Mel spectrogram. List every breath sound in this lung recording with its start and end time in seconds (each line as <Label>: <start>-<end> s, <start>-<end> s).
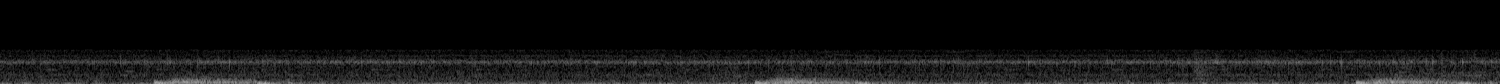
Inhalation: 1.50-2.58 s, 7.50-8.45 s, 13.56-14.54 s
Exhalation: 2.59-3.40 s, 8.46-9.29 s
